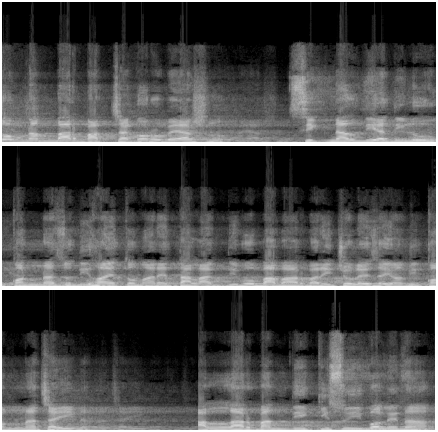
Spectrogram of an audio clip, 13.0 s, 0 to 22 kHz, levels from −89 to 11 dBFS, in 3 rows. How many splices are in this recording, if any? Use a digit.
0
